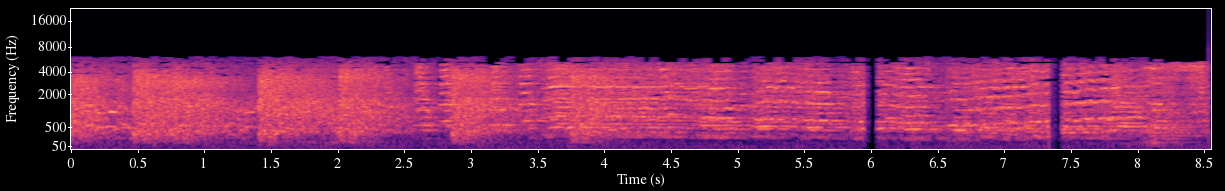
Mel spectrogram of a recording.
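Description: Gunfire from a posse's guns: many overlapping shots with hard thudding cracks, forming a dense, loud barrage that runs almost without pause for several seconds.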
